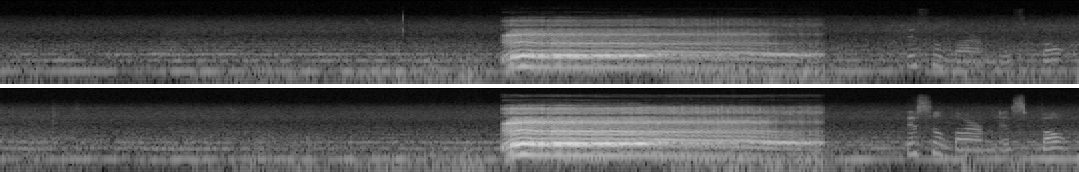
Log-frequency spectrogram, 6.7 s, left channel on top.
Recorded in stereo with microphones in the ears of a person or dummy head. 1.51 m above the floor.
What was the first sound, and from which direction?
A shout, 25° right (ahead or behind).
